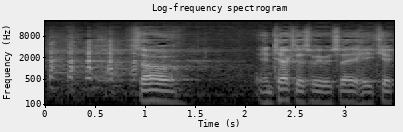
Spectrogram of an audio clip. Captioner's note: laughter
